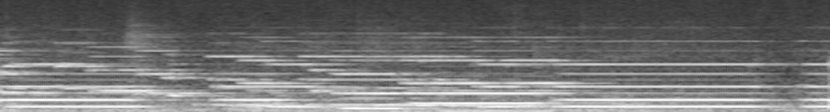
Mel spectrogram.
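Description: Organ playing slow, sustained chords that change every second or two, as an opening prelude to a church service.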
